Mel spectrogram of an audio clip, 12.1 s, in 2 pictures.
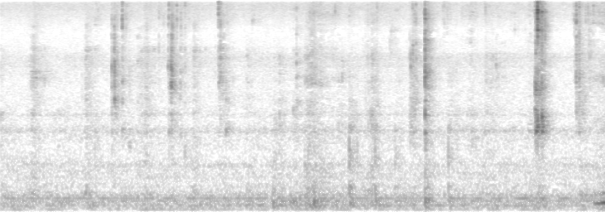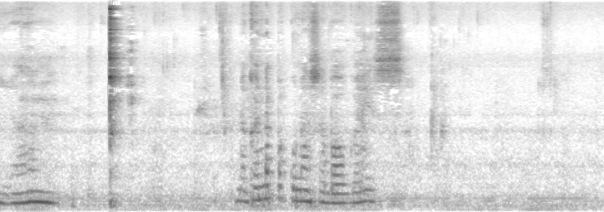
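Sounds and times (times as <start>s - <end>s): quiet chewing of food: 0.0s - 6.0s, 6.7s - 8.4s, 11.3s - 11.9s.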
